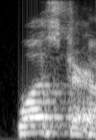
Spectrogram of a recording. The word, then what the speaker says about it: Worcester: Is that how you say it? Is it Worcestershire? Worcester, Massachusetts. – Oh, Worcester. – Help me out, America. – Worcester. – Okay. Worcester. – Worcester. Thank you.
